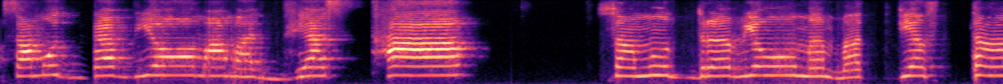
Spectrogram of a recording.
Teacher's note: dha is mahaprana tha also mahaprana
